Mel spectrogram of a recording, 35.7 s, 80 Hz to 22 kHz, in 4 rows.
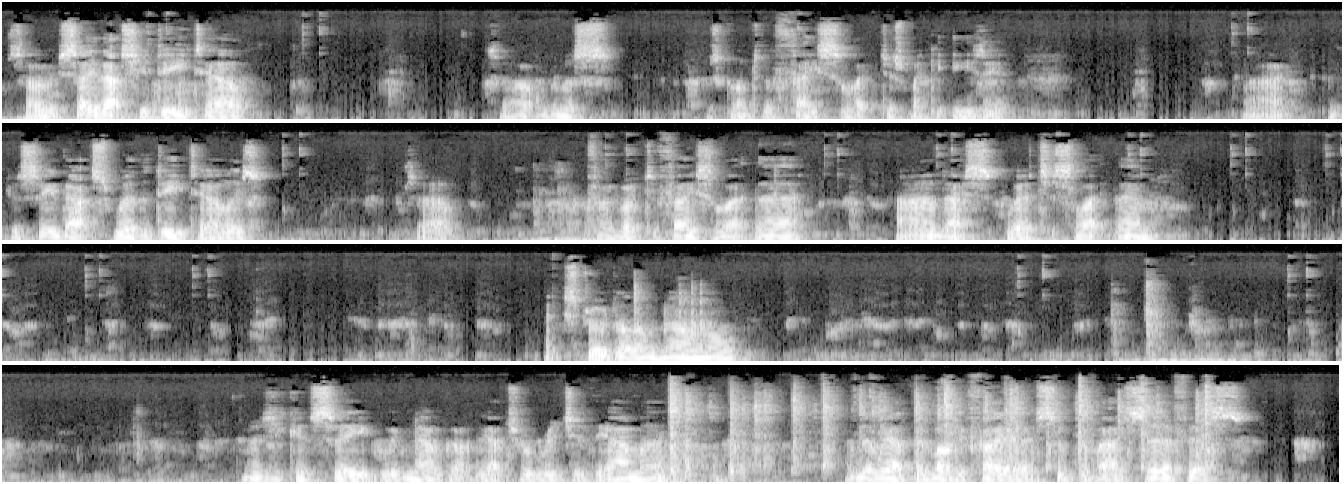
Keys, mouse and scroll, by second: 0.7 click, 1.8 shift+click, 5.2-10.1 shift+drag, 12.7 click, 14.2 shift+click, 14.9 shift+click, 15.7 click, 16.2 click, 16.9 click, 17.5 click, 18.8 shift+click, 18.9 shift+click, 20.2 middle click, 21.3 right click, 24.5 click, 26.1 click, 26.2 click, 27.3 Tab, 31.2 middle click, 32.2 click.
